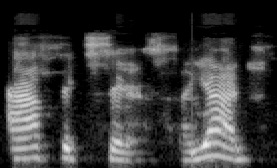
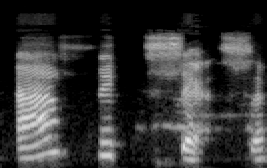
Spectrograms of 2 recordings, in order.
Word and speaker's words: affixes: in english is through affixes let's say it together you can practice we can practice pronouncing the word affixes it's not affixes but it's affixed sets all right it's affixes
